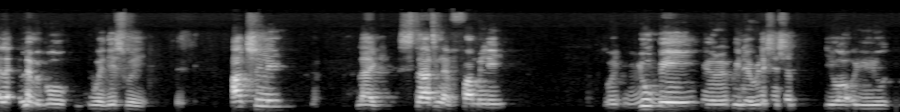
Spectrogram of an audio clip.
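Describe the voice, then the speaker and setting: Male host, Ghanaian accent, lighter high-set voice, informal advice, halting delivery, somewhat muffled recording. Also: a little mellow. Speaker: host answering viewer questions. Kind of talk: casual advice chat.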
